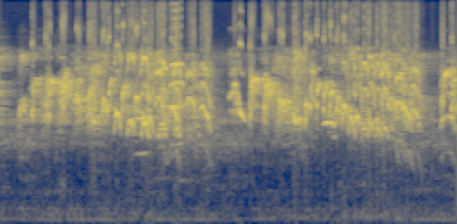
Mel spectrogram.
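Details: Hundreds of lesser whistling ducks calling together, a recording used as a lure: a dense, continuous chorus of high, thin whistles overlapping without pause, with brief dips in loudness.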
